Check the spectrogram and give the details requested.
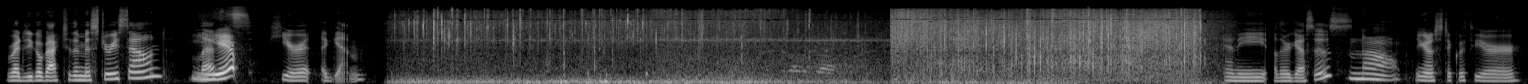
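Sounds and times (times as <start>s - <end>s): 
speech: 0.1s - 4.0s, 12.2s - 15.2s
trees burning in a California wildfire: 3.8s - 12.4s.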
